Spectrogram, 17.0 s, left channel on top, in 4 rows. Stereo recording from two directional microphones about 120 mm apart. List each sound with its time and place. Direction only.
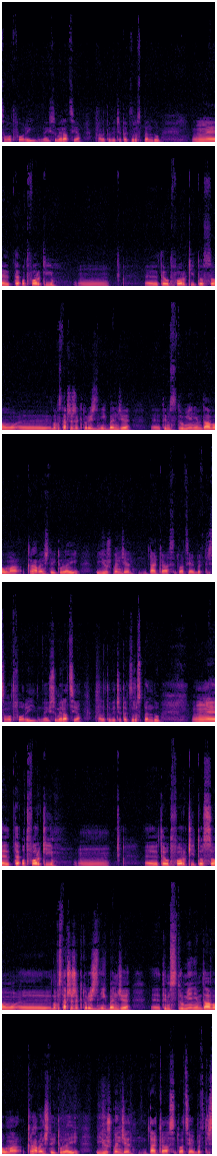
0.0 s speech: 15° right (ahead or behind)
8.8 s speech: 20° right (ahead or behind)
